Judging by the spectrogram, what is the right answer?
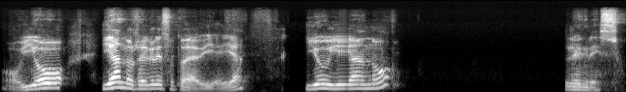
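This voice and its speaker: Slow, mellow-voiced language teacher. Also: medium pitch, sing-song. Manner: slow, repetitive, checks understanding with frequent "¿ya?"; spells out example phrases syllable by syllable. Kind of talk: online class lecture.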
